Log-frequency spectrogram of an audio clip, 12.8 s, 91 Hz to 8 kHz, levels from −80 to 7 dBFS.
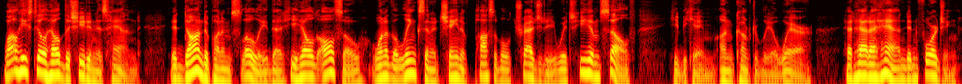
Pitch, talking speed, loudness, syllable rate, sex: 110 Hz, 190 wpm, -20 LUFS, 5.3 syllables/s, male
